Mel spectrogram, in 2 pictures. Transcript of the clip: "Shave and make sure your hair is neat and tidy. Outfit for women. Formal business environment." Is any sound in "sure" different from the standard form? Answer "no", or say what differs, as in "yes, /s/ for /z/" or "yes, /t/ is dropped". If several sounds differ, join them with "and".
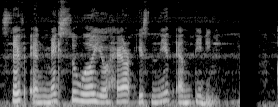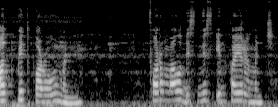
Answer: yes, /s/ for /ʃ/ and /w/ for /ɹ/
